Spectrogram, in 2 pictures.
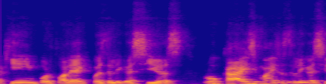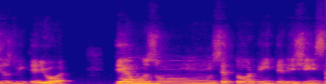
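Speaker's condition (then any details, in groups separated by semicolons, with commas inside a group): No condition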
